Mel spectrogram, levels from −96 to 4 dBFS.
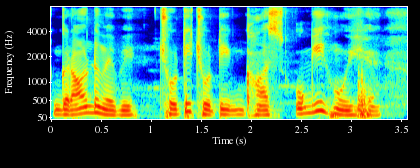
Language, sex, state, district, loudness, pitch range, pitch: Hindi, male, Uttar Pradesh, Shamli, -12 LUFS, 120-140 Hz, 130 Hz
